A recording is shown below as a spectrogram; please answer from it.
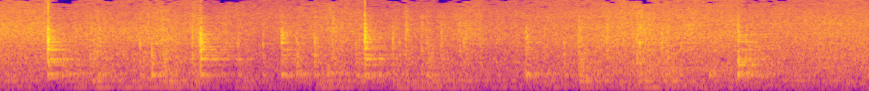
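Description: Diced pork rump and calabresa sausage sizzling as they fry in an aluminium pot, with a wooden spoon stirring and knocking against the pot several times.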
